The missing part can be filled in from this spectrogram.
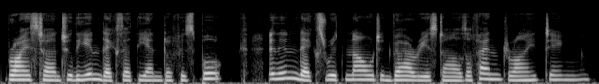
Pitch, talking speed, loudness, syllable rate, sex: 210 Hz, 190 wpm, -18 LUFS, 5.3 syllables/s, female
